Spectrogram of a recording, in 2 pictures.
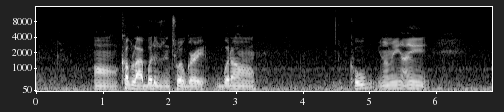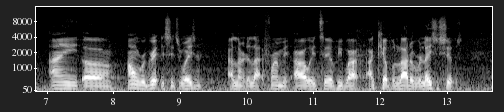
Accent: Atlanta, Georgia, United States; So most people probably know Boulder Crest, but I'm from Flat Shoals. It's really same old shit, really growing up

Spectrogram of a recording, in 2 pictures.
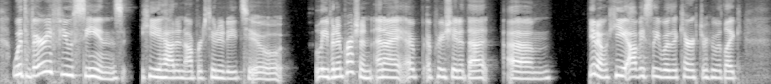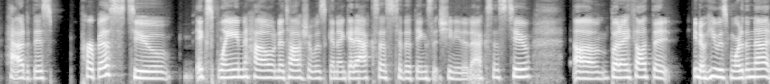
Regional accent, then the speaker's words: New York, United States; the same county in New York that I am from

